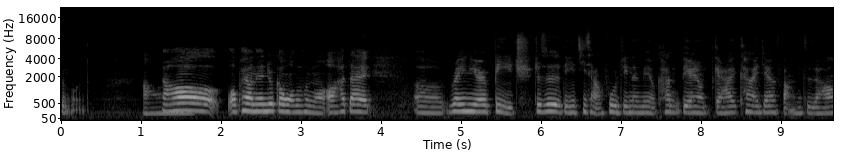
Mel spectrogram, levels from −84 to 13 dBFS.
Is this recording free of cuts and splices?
yes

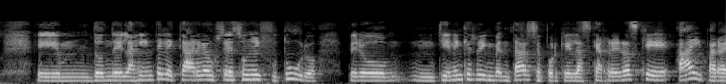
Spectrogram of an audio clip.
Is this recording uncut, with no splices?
yes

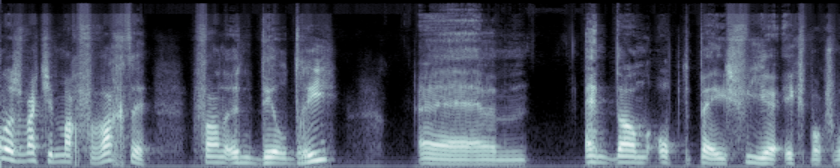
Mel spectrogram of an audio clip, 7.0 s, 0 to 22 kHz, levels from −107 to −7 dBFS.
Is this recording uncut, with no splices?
yes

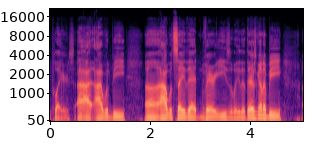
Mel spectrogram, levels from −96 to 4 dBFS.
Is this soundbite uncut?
yes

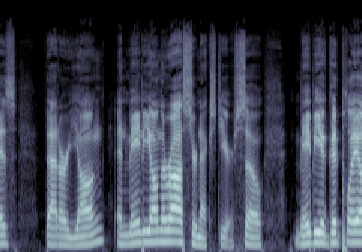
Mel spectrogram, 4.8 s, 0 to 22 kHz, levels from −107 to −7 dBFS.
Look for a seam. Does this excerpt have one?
yes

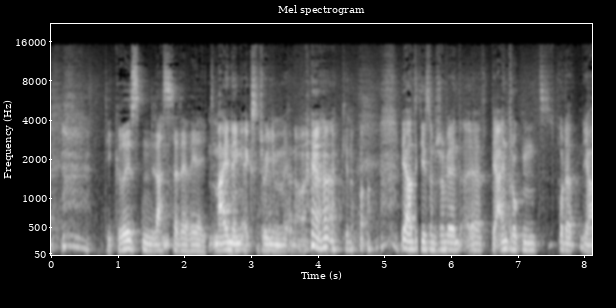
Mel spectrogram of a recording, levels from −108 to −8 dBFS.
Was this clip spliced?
yes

